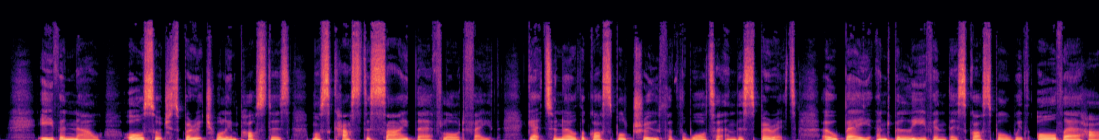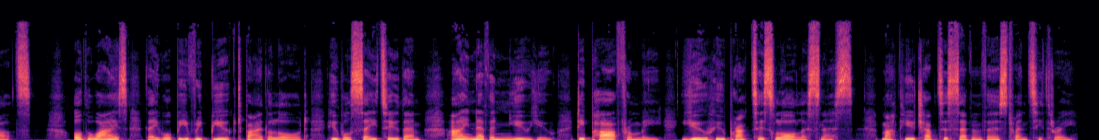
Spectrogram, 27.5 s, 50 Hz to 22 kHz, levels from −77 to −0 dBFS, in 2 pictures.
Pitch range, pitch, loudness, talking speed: 145-200 Hz, 175 Hz, -19 LUFS, 140 wpm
